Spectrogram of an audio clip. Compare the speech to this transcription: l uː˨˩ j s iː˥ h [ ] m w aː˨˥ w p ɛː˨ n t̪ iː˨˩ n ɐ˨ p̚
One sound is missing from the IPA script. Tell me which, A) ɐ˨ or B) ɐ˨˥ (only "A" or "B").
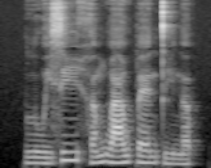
B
